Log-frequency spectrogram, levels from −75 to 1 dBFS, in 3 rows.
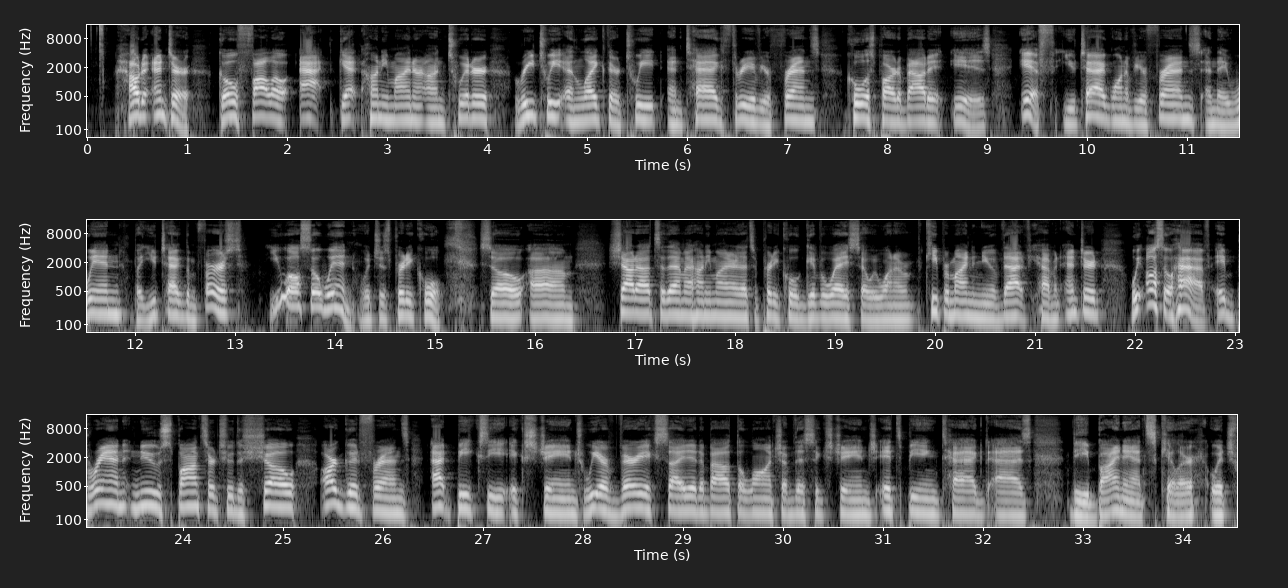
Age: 30-49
